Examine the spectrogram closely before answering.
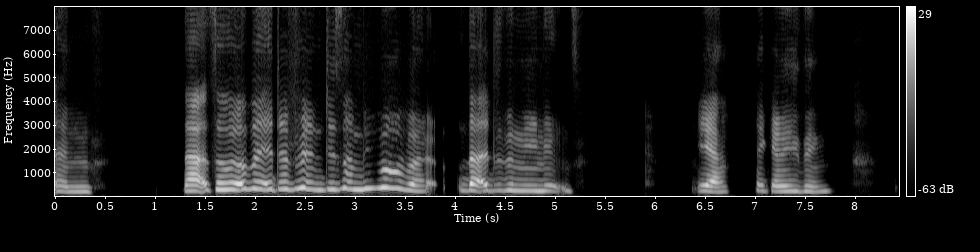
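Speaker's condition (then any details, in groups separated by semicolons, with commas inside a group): Cerebral palsy; from birth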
